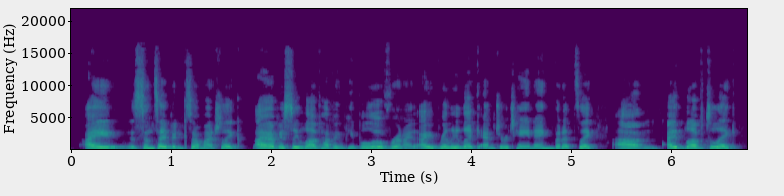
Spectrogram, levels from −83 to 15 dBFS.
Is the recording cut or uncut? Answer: cut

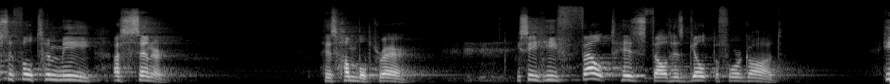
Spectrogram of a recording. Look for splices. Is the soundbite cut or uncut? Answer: cut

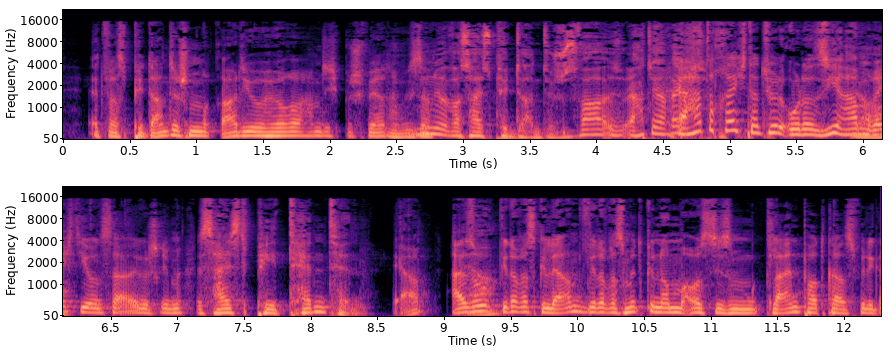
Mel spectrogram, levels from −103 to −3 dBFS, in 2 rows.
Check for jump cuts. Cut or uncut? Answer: cut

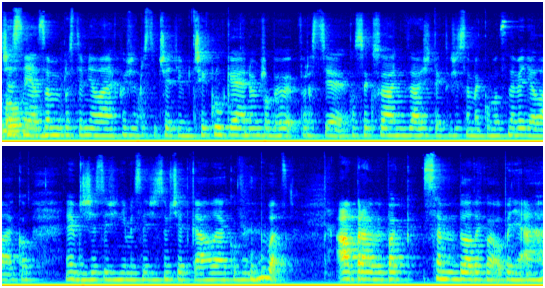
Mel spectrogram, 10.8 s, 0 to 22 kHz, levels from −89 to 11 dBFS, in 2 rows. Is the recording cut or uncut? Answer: cut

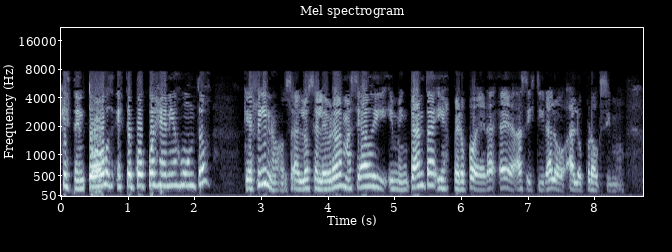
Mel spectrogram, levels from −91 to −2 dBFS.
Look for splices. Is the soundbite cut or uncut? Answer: uncut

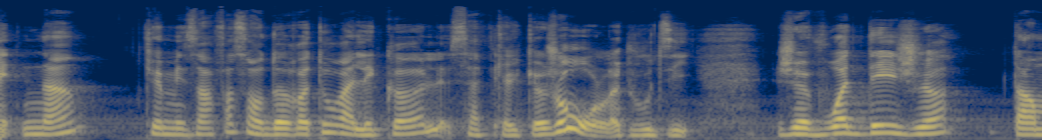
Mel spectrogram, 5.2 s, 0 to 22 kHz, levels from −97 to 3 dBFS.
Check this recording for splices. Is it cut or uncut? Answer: cut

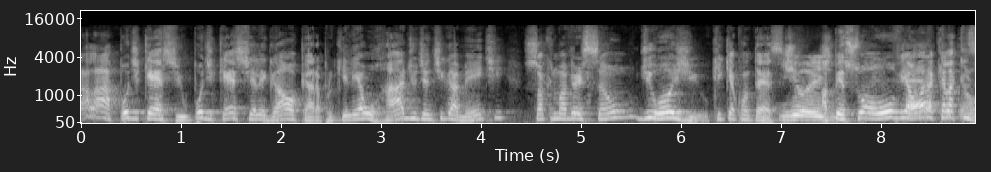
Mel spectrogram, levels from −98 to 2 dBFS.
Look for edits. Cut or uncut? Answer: uncut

